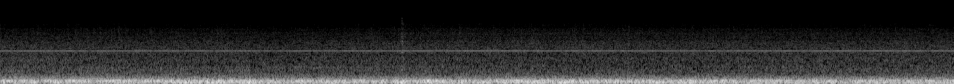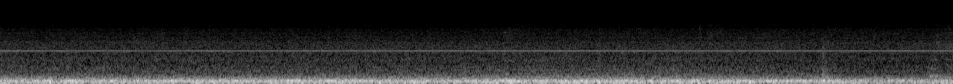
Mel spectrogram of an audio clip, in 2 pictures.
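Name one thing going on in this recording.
Jet engines of a four-engine airliner roar in a low, steady rumble heard from inside the cabin during the climb after takeoff.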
